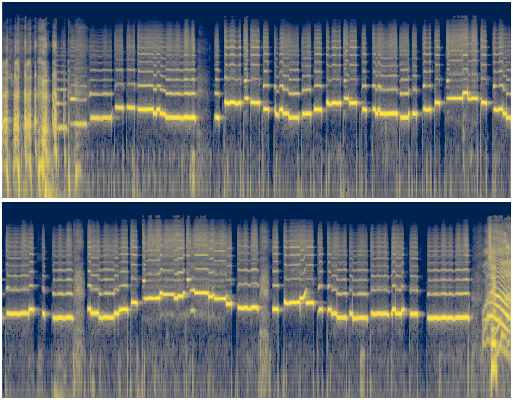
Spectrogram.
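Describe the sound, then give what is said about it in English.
A rare off-white recorder plays a slow, flowing melody of clear, breathy notes that rise and fall in a mid-to-high register, loud and steady with only brief pauses, and no one talks over it. “There's rare ones, like those rare whales. You see them, like yes, the rare white recorder.”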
